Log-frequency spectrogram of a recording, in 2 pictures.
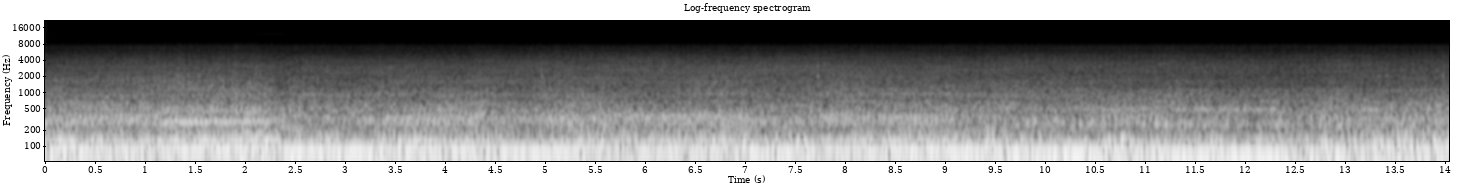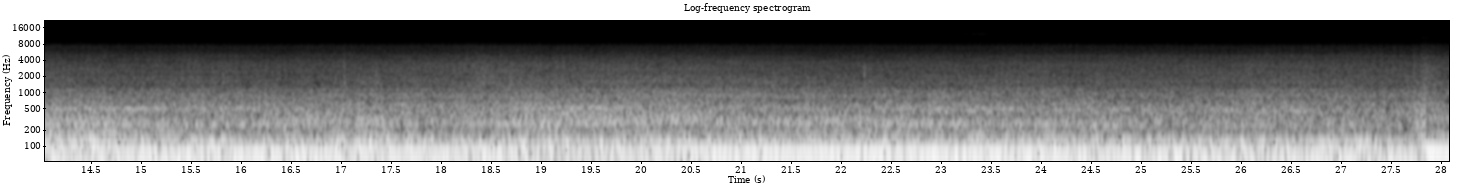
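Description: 1967 Triumph Bonneville T120's 650 cc parallel-twin engine running at a steady cruise on a gravel road, with a constant rush of wind and road noise on the helmet-mounted camera. The engine note shifts a little about a third of the way in, then holds steady.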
